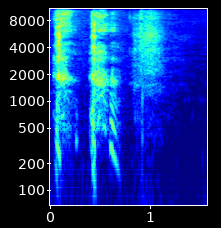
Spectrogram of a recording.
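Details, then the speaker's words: Adult streamer, sick for several days, coughs; throat still sore and voice shot, so barely talking: a cough from illness. "I just won't be able to talk as much because as you can hear my throat is still uh a little shot"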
